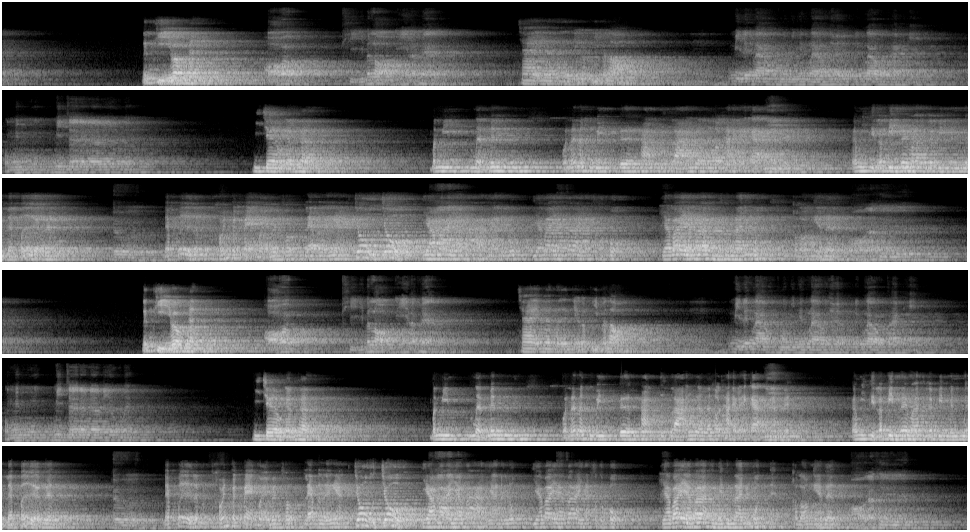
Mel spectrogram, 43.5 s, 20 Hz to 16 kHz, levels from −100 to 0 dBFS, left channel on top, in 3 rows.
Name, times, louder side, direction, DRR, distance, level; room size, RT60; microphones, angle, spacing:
voice 1, 2.1-3.0 7.8-9.4 18.3-19.3 20.9-22.4 22.9-26.3 27.2-29.9 31.4-38.3 38.9-40.6 40.9-41.6, right 2 dB, 80° right, 0 dB, 0.8 m, -22 dB
voice 2, 3.9-4.4 5.1-6.7 9.9-13.8 14.5-16.5 25.9-26.2 30.6-31.1 32.1-32.4 35.4-36.0 37.3-37.4 38.8-39.0 41.7-42.6, right 2 dB, 35° right, -2 dB, 1.0 m, -32 dB
12.0 x 10.0 x 2.5 m, 3.0 s
head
